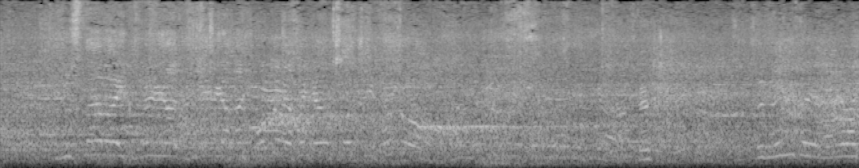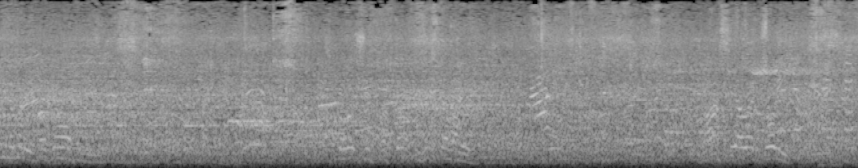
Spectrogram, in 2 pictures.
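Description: A crowd of young girls chatters and calls out in a large echoing hall.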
